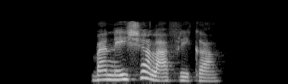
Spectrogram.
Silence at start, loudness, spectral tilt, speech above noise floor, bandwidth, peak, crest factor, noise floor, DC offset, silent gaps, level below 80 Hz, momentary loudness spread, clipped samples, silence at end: 0.9 s; -17 LUFS; -3.5 dB/octave; over 73 dB; 8.2 kHz; -2 dBFS; 18 dB; under -90 dBFS; under 0.1%; none; -62 dBFS; 10 LU; under 0.1%; 0.7 s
